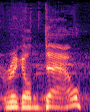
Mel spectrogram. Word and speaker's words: Rigondeaux: That's coming up in about 3 weeks, and Tete's talked about fighting Rigondeaux, or as he's correctly pronounced with the Spanish accent, Rigondeaux.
